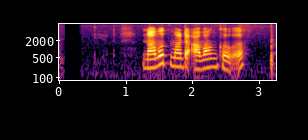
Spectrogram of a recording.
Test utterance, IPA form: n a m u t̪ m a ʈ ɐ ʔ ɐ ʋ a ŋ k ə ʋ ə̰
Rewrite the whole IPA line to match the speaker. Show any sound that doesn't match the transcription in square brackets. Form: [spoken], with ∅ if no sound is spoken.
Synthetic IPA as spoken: n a m u t̪ m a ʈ [ə] ʔ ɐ ʋ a ŋ k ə ʋ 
